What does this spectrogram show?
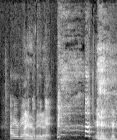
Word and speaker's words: Ayurveda: you're so welcome yeah yeah it's huge so ayurveda am i pronouncing that right yeah ayurveda so i i just want to say for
